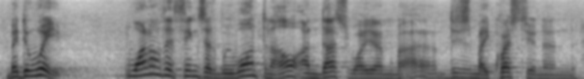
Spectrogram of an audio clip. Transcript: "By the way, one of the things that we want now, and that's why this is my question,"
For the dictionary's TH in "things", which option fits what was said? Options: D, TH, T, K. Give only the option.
TH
